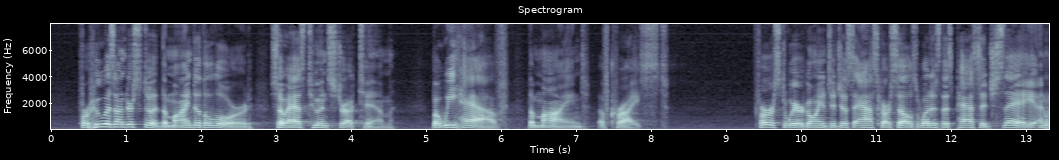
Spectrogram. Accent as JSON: {"language": "English", "region": "Oklahoma", "country": "United States", "tie": "born there", "said": "I was born in Oklahoma, and have always been Sooner fans."}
